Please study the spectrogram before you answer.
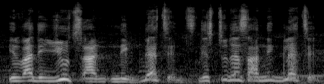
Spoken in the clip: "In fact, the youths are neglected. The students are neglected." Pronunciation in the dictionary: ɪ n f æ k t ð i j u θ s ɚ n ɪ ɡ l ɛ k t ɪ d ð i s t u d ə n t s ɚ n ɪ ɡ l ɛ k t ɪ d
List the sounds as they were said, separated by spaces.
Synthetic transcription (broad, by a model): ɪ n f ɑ t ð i j u t s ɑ n ɪ ɡ l ɛ k t ɪ d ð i s t u d ə n t s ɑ n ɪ ɡ l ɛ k t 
